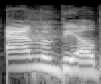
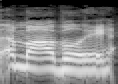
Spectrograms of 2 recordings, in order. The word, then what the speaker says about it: Amabile: I thought it was like Amabile, but I think it's Amabile.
